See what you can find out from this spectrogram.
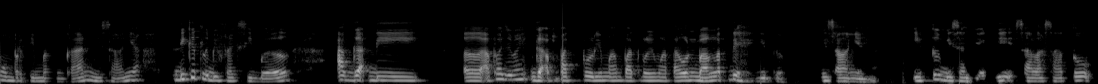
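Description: A speech recording that came through a call path: Opus-style coding with the top end rolled off around 8 kHz, which fits a mid-rate setting of roughly 40 kbps. The first real problem is a burst of packet loss right near the start, from 0.45 to 0.58 s. The receiver had nothing new to play, so for about 111 ms it stretched the last bit of sound, fading it into a held buzz or hiss, then went quiet for about 20 ms. When the audio picks up again, roughly 120 ms of the speech is simply gone, so you hear a jump rather than a pause. The second issue is periodic USB or driver dropouts running from 1.65 s to about 9.59 s, spaced every 1.99 s. Each one is around 10 ms of audio skipped outright, not filled, and there are about five of them. Because the sample stream just jumps ahead, each dropout lands as a small tick or pop, and only when speech is present. That steady spacing is the giveaway that a background task is stalling the bus or the audio driver on a timer.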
